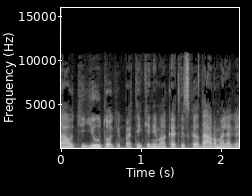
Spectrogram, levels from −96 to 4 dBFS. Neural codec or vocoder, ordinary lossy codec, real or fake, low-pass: none; MP3, 64 kbps; real; 10.8 kHz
